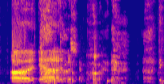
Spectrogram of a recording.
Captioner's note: laughs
